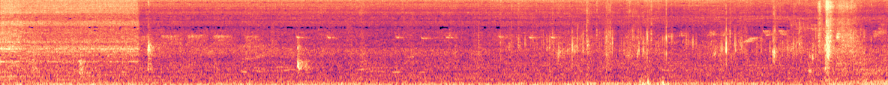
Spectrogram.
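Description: Footsteps thud on a wooden dock.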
